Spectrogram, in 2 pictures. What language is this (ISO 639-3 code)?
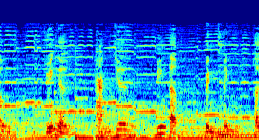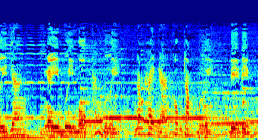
vie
